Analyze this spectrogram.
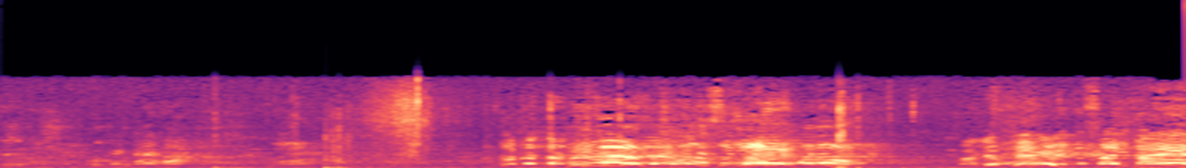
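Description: Young men shout loudly outdoors.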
